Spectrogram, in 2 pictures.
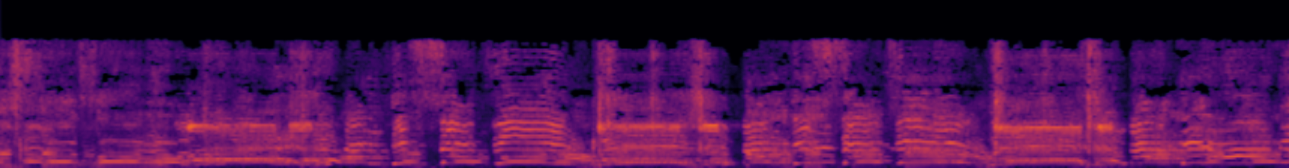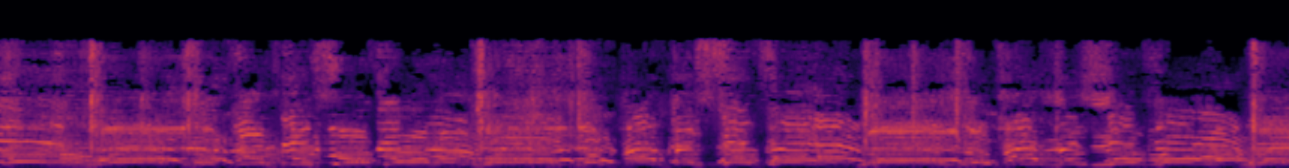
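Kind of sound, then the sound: crowd, protest crowd chanting slogans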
